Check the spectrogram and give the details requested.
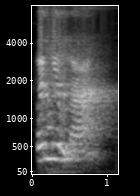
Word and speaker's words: поняла: И я могу понять, понял, поняла, ждать, ждал, ждала, ждали. И, соответственно, прочитай предложение, покажи. С ударением на каком слоге надо произносить?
